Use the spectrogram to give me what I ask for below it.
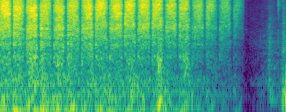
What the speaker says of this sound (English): That way the sandpaper won't rip in half as I'm sanding like this.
